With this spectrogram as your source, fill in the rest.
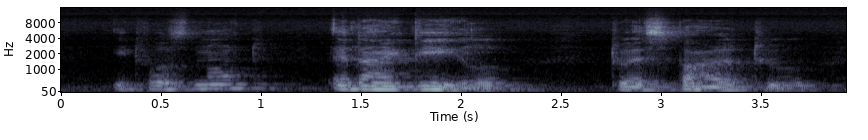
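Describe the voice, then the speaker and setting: Here a man talks at a fairly slow pace. Audible echo fills the room. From Israel (Ramat Gan), born in Baghdad; schooled in London from 15. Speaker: historian, author. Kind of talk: book launch talk. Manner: formal.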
